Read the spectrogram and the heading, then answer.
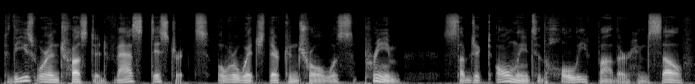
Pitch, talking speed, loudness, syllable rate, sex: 90 Hz, 165 wpm, -21 LUFS, 5.2 syllables/s, male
